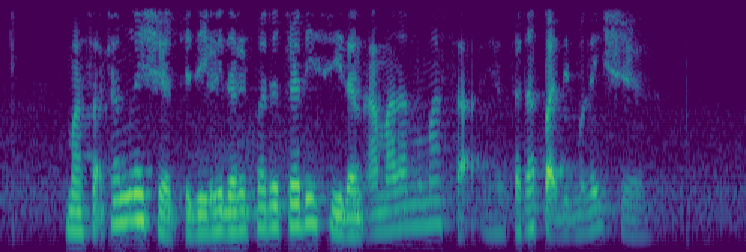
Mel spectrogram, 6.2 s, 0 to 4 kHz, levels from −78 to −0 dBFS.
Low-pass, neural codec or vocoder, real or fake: 3.6 kHz; none; real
